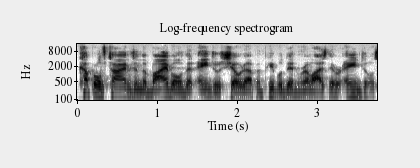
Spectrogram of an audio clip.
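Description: Lively intonation marks a man's speech, and the background is quiet. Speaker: teacher of a Bible course. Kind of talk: lecture. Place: hall. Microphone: lapel.

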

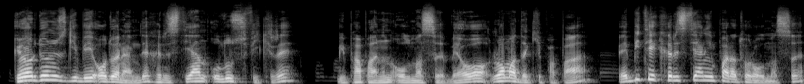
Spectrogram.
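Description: A man's fairly high voice with an Arabic accent, vocal fry and very wide pitch swings. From Egypt. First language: Arabic (speaking Turkish). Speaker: political commentator. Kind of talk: lecture. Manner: formal.

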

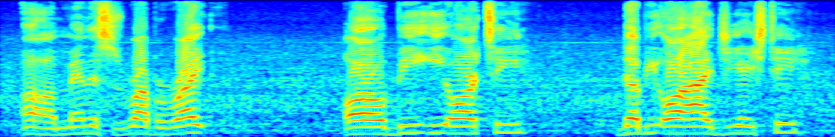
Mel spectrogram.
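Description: A man with a high pitch speaks in an animated tone, leaving long, frequent pauses. Light background noise can be heard. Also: moderate pace. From San Francisco Bay Area, West Oakland; California. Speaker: fire witness interviewed by local news. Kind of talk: street news interview; news interview answer. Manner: animated, casual slangy speech; repetitive stammering restarts. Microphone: handheld.

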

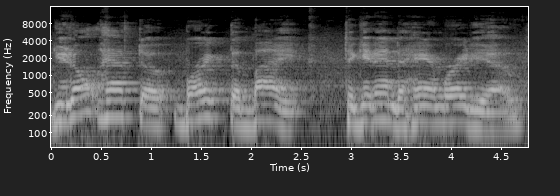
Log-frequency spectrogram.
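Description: A man speaks at a very slow pace with ordinary pitch variation. There is audible room echo and light background noise. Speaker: radio hobbyist. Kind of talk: tutorial. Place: home room.

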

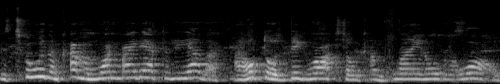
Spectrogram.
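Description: A high-pitched woman with a Boston accent and lively intonation, audible room echo and light background noise behind her. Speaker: mother of the uploader. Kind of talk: casual live commentary. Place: home room. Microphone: phone near.

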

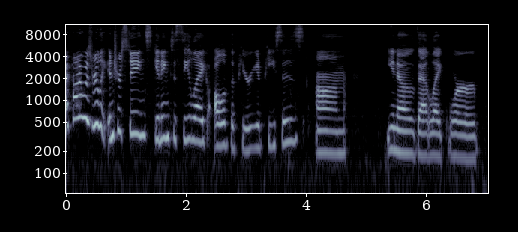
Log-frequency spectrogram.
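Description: Using a raised, projected voice, a woman speaks with a bright, sharp tone and very wide pitch swings. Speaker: podcast panelist. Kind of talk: casual discussion, movie review opinion. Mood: thoughtful, somewhat hesitant. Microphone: video call.

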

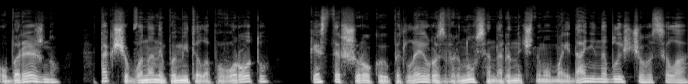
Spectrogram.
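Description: Lively intonation in plain reading aloud over a quiet background

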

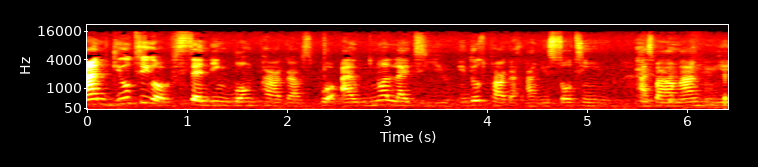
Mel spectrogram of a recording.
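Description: Over noticeable background noise, a woman with a fairly low pitch and ordinary pitch variation talks at a very fast pace with big swings in loudness. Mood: opinionated, animated. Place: studio.

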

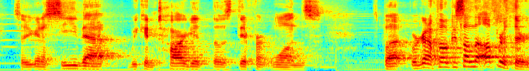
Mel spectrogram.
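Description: Audible room echo surrounds a man as he talks. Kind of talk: tutorial. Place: gym.

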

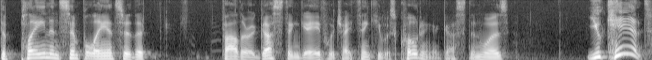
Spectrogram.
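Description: In a quiet background, a man speaks at a moderate pace with long, frequent pauses. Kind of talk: relaxed radio chat. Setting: radio studio, live broadcast. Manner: conversational, warm, rambling. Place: studio. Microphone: studio mic.

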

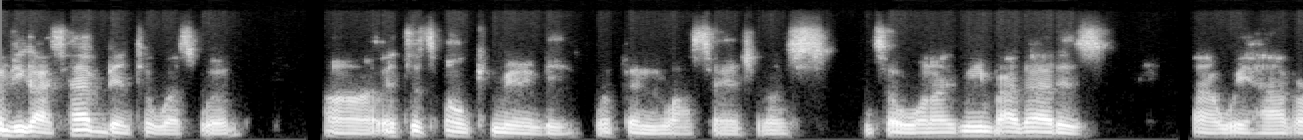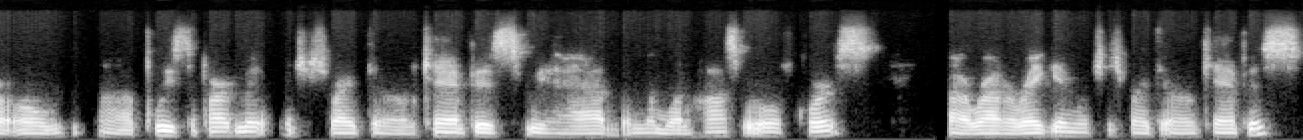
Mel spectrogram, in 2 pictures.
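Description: In a dry recording with no echo and a quiet background, a man speaks at a very fast pace, his fairly low voice dark and mellow with ordinary pitch variation. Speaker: presenter. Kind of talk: informational presentation. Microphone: video call.

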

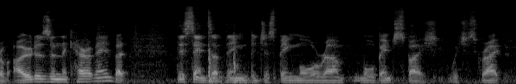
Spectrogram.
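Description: A man speaks at a fairly quick pace. Music can be heard in the background. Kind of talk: tour commentary. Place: home room. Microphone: phone near.

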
